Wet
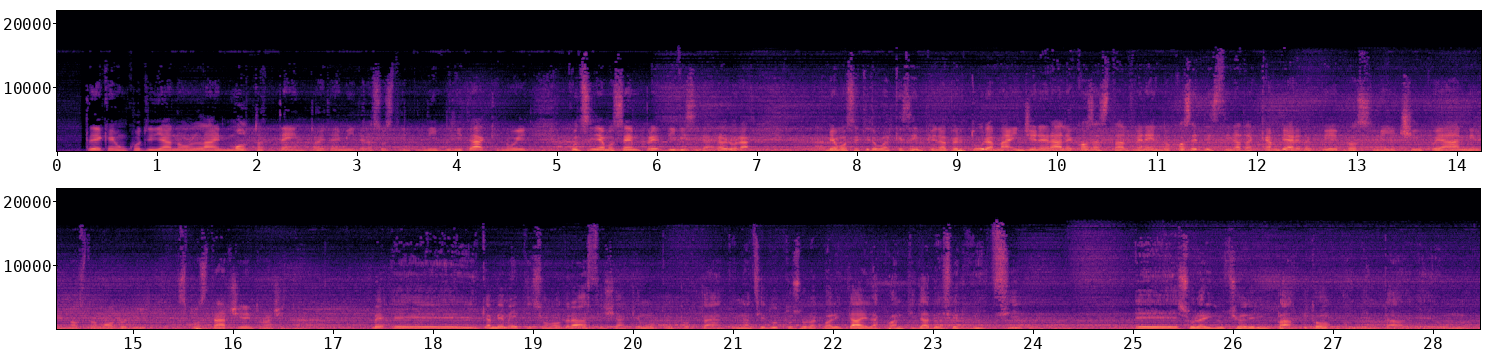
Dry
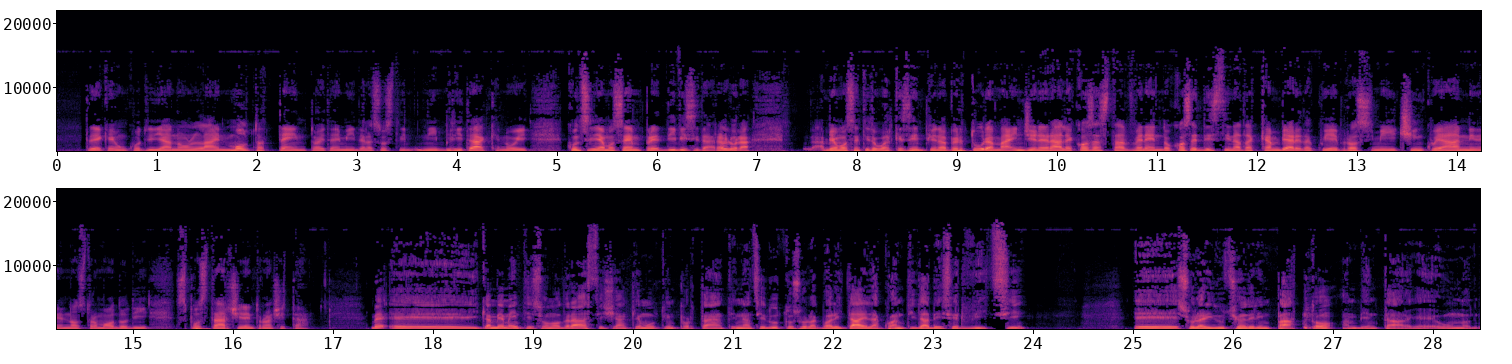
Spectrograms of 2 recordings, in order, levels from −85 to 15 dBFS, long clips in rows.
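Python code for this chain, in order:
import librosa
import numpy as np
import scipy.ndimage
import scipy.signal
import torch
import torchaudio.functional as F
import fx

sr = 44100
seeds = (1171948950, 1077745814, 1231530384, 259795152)

y = x + 0.49 * np.pad(x, (int(2.8 * sr / 1000.0), 0))[:len(x)]
y = fx.echo_diffused(y, sr, ms=957, feedback_pct=76, wet_db=-10.5)
y = y * 10.0 ** (2.0 / 20.0)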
